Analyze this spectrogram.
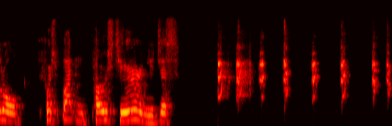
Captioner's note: turkey call; turkey call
